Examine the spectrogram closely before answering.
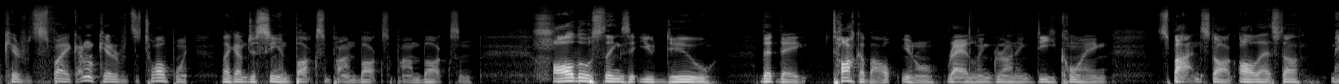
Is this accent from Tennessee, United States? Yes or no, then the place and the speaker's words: no; Michigan, United States; of course, because I'm biased because we're from Michigan.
